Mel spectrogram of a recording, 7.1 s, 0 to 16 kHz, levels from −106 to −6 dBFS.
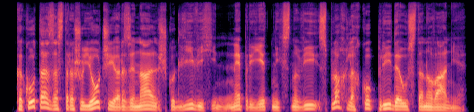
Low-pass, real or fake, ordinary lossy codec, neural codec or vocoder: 14.4 kHz; fake; none; vocoder, 44.1 kHz, 128 mel bands, Pupu-Vocoder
